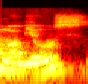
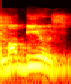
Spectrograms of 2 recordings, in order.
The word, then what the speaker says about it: Mobills: Então, a minha pronúncia era incorreta, eu botava a sílaba tônica no final, Mobills, não é? É Mobills, não é isso? – É Mobills, porque Mobills, Mobills, curiosamente, foi uma...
